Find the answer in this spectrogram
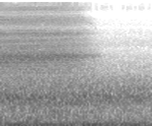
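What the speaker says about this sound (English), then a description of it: "Breathing in" A person seated in a wheelchair takes a slow, steady breath in during a relaxing yoga session, a soft close airy hiss that lasts about a second before fading.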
